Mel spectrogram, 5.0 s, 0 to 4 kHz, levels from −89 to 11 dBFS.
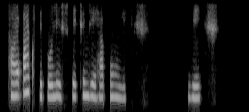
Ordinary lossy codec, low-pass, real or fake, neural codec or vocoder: none; 3.6 kHz; fake; codec, 16 kHz, 1 kbps, FunCodec, trained on LibriTTS, 50 frames a second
